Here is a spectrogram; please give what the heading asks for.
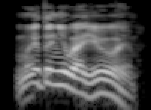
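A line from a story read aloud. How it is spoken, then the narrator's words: Snorted. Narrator (Russian): хмыкнул Эскель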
